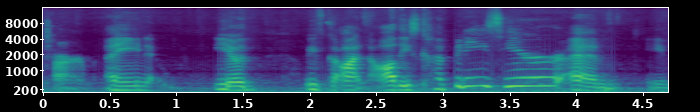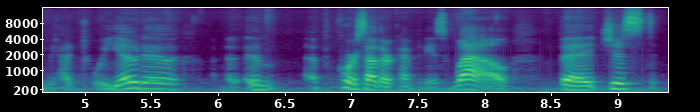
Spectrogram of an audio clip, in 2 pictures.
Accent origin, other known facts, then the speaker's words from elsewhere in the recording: Plano, Texas, United States; I remember when I was younger growing up here, we would travel and you never said you were from Plano.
